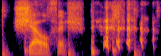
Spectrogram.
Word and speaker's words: shellfish: And this one is shellfish. Si pronuncias mal, marisco, pues estás diciendo... si pronuncias uno mal, estás diciendo el otro, right?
